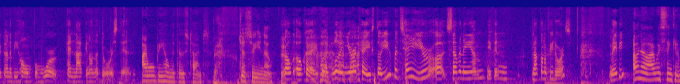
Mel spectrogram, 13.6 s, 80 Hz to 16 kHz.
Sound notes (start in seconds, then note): 5.6 laughs; 6.2 all laugh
